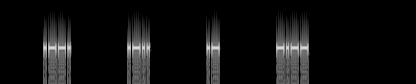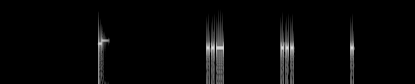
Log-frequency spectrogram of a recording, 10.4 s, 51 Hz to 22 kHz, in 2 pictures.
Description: Morse code, heard as a keyed tone, about 37 wpm, spaced as for 11 wpm, 700 Hz. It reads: PLAY USE
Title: 8x Character Spacing - Top 200 Words - 40wpm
